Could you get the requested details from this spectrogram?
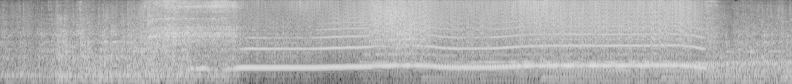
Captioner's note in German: Pfeifen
